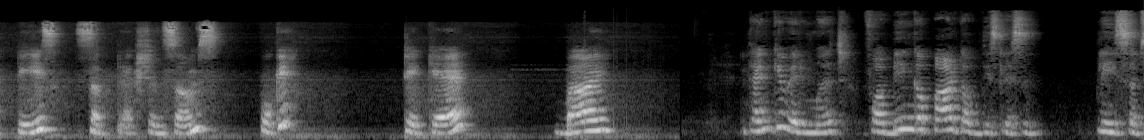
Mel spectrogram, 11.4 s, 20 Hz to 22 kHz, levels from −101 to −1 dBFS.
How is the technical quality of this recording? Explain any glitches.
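A burst of processor overload crackle runs from 5.85 to 6.64 s. For that stretch the processor fell behind on its tiny audio buffers, each only a few milliseconds long, and missed a dozen or more deadlines in a row. Each miss replayed a scrap of stale audio with hard edges, so the sound turns gritty and torn. Unlike a single dropout or clipping, it is a dense, irregular rattle that stops cleanly once the load eases.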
